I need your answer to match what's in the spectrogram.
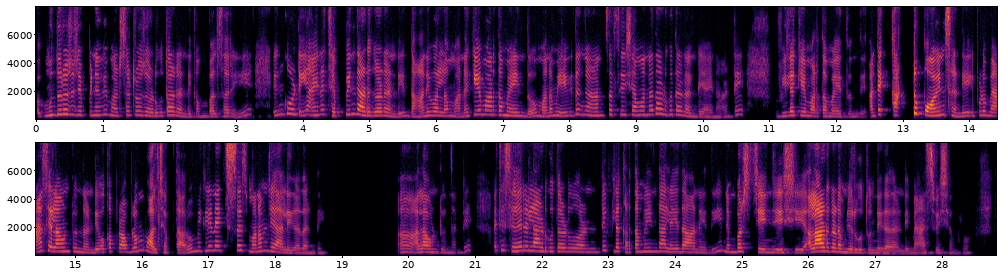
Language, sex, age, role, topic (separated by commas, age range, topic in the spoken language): Telugu, female, 20-24, guest, విద్యలో మీకు నిజమైన ఆనందాన్ని ఇచ్చిన ఒక అనుభవాన్ని చెప్పగలరా?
